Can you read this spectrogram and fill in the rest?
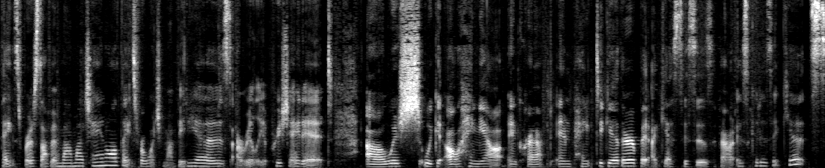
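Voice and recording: Raspy and hoarse, a woman does a put-on character voice at medium pitch, keeping a moderate pace with hardly any pauses.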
